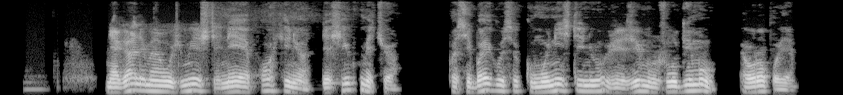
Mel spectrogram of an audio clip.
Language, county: Lithuanian, Klaipėda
